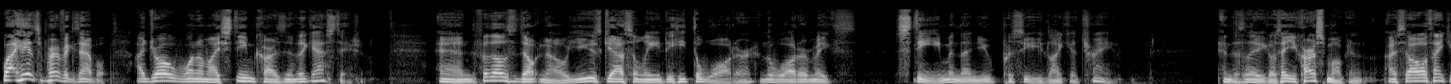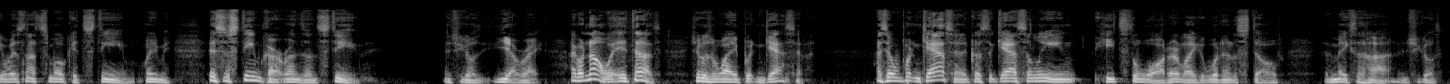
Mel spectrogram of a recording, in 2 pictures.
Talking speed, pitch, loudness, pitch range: 245 wpm, 120 Hz, -19 LUFS, 105-135 Hz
